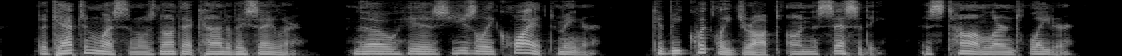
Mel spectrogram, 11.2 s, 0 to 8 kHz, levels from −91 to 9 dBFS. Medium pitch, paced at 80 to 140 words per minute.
No: low, 120 Hz; slow, 135 wpm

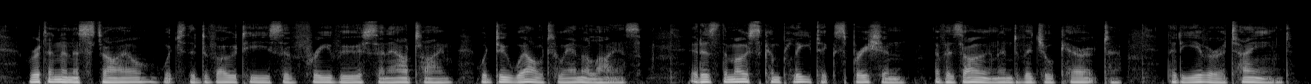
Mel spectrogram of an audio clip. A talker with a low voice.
Yes: low, 100 Hz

